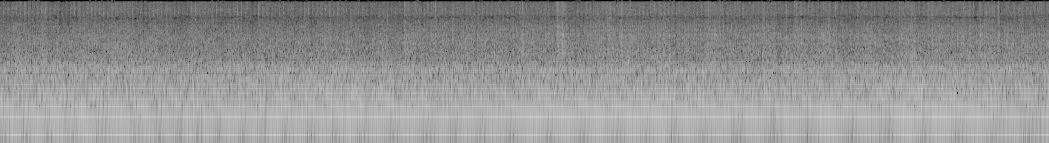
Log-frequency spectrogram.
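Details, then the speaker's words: Craftsman lawn mower running: coarse, uneven shaking rattle over the engine buzz from a bent crankshaft, probably from hitting something hard while mowing; vibration makes the carb leak gas from the primer bulb and the engine eventually dies. "unfortunately the vibration is from a bent crankshaft probably caused by hitting something hard while mowing with it"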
